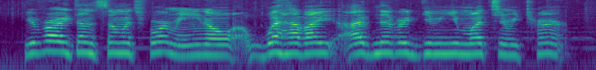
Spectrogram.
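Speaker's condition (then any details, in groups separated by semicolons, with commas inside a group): Cerebral palsy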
